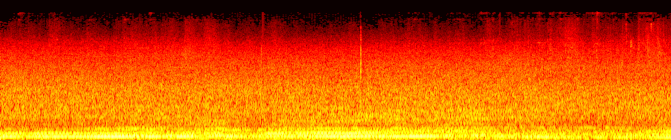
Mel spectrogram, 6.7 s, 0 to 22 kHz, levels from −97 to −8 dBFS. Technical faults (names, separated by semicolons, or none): dropped buffer (overrun)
